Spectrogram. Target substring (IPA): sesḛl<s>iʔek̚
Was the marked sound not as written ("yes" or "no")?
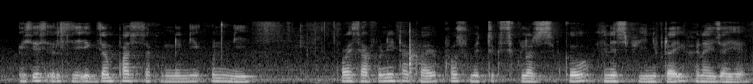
no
